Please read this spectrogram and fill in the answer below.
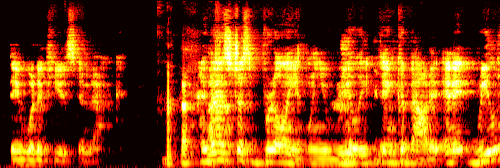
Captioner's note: laugh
